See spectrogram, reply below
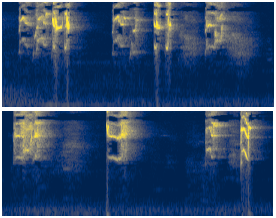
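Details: Lovebird producing harsh, high-pitched chattering phrases, each a short burst of scratchy squeaks separated by brief gaps, with soft rumbling noise underneath.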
